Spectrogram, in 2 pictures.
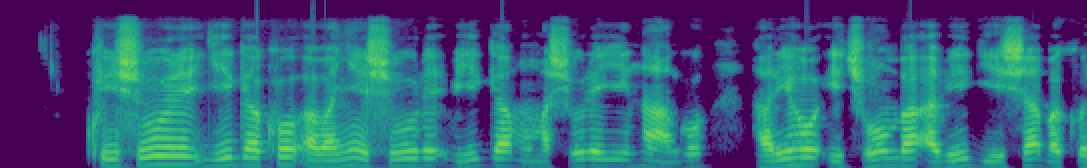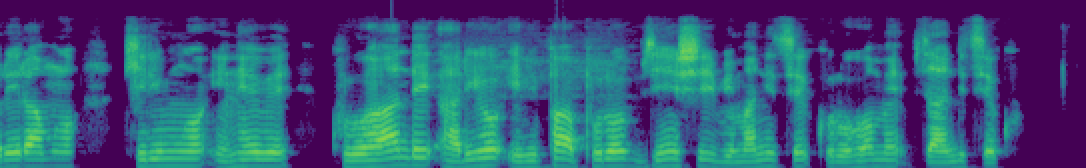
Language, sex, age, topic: Rundi, male, 25-35, education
